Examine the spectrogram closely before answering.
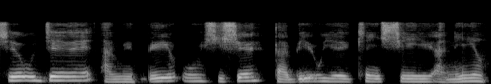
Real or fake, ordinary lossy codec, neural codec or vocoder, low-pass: fake; none; codec, 24 kHz, 1 kbps, SNAC; 7.2 kHz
